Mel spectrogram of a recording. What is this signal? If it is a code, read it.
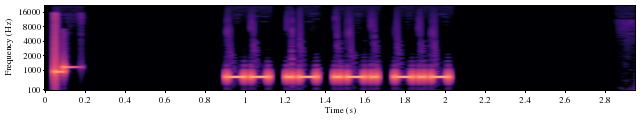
Morse code, heard as a keyed tone, about 38 wpm, 700 Hz. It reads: MARK
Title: Sentences from Top 300 Words - New Word Drill - 40wpm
